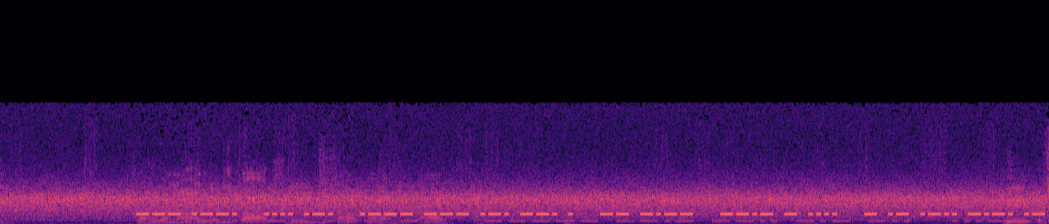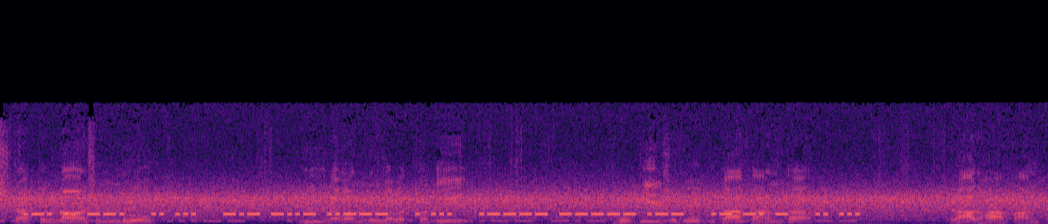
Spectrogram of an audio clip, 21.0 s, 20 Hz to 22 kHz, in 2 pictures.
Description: Morse code, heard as a keyed tone, machine-sent, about 30 wpm, 1050 Hz, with radio static and a weaker station near 370 Hz. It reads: OP HR JORGE MY QTH TALCA RIG IS KX2 ES 10W ANT IS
